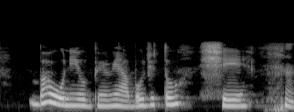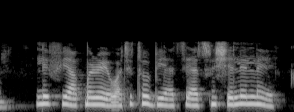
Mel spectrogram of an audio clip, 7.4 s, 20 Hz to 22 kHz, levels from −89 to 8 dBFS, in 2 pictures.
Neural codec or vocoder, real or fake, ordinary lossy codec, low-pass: none; real; none; 5.4 kHz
